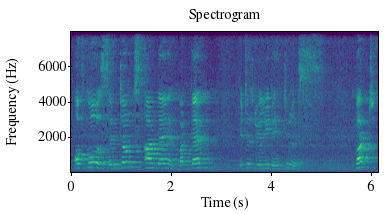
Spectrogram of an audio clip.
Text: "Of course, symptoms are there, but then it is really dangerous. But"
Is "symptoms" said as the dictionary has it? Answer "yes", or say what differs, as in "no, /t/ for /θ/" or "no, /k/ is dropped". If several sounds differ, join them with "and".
no, /p/ is dropped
